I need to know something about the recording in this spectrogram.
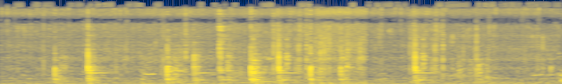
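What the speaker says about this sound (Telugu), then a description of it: "తాలింపు దినుసులు వేస్తాను." Curry leaves, green chillies and tempering spices crackle and sizzle in hot oil as they are stirred, with sharp spitting pops scattered over a steady frying hiss, close and fairly loud, with no talking.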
